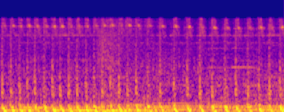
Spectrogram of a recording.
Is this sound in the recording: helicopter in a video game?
yes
